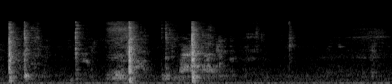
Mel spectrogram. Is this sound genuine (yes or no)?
yes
